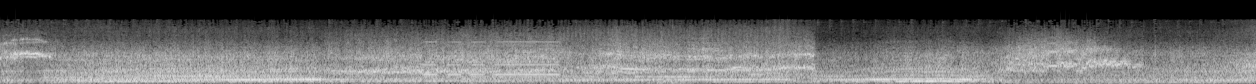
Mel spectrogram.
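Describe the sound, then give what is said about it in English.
Tire squeals and roaring engines as cars speed and swerve through city street traffic in a chase, loud and continuous, with high skidding squeals rising and falling over the constant engine noise. “She darts around cars as Thurlow squeezes between cars on a city street.”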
